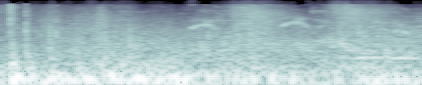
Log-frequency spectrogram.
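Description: A Confringo spell going off in a wizarding video game, a series of loud booming blasts with thumping low impacts and brief whooshing flickers above, close and forceful.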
